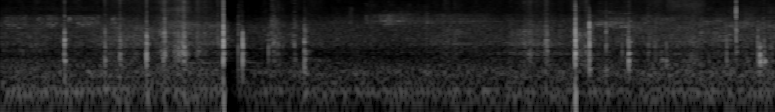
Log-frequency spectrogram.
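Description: Knife cutting elephant foot yam into sticks, the blade tapping down on a wooden cutting board in a scattering of sharp clicks.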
